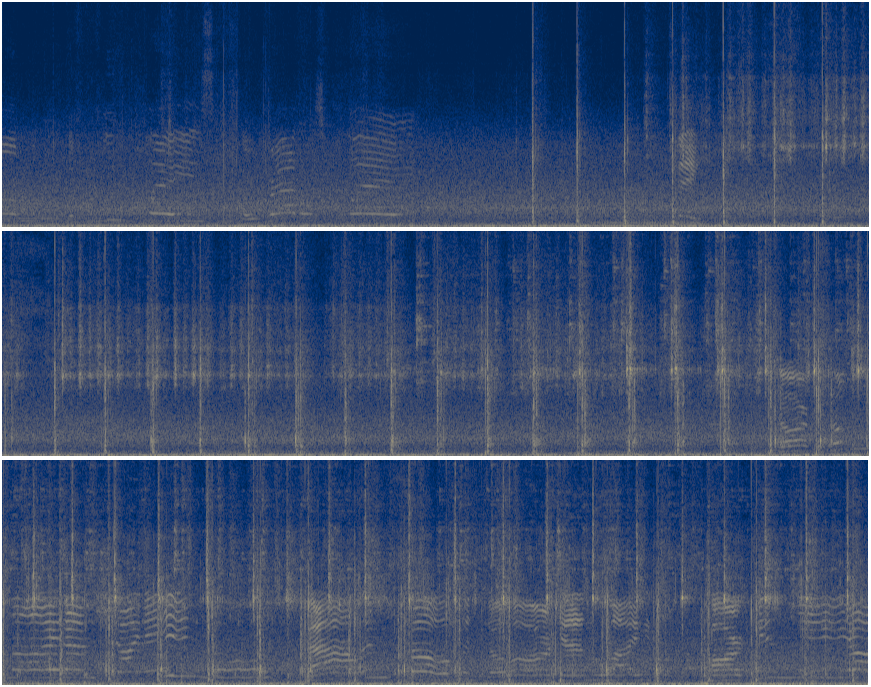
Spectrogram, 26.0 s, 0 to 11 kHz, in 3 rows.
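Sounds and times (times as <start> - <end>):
hand percussion beat: 5.8 - 26.0
voices singing: 6.2 - 26.0.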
